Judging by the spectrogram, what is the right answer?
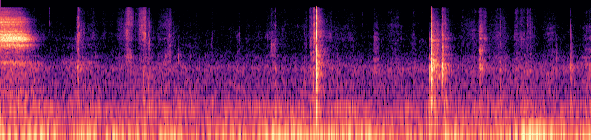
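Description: Trading cards being handled by gloved hands as a stack is flipped through: faint sliding and small ticks of card edges, with two sharper clicks about three and four seconds in.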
